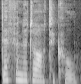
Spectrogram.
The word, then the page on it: definite article: British English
